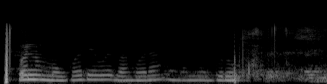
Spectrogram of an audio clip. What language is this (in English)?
Kinyarwanda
